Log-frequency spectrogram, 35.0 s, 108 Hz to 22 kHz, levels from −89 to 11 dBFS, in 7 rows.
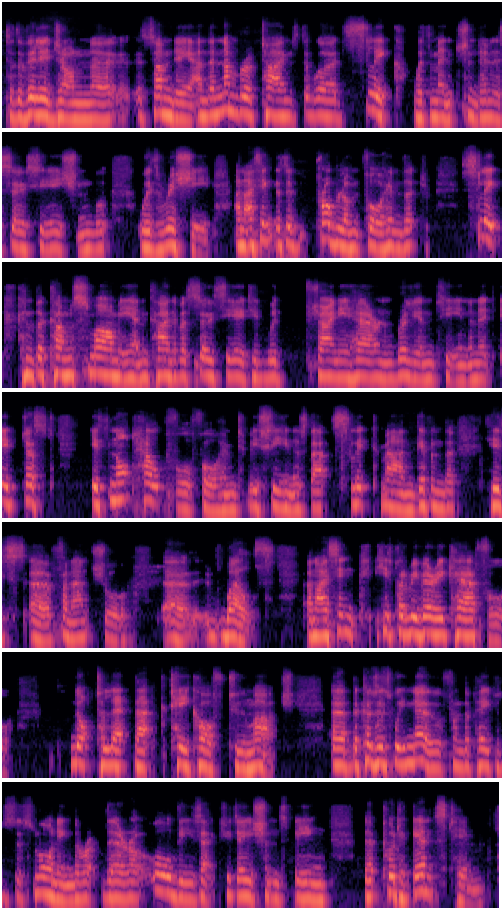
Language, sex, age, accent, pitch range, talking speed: English, female, 50-69, British, 165-200 Hz, 180 wpm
